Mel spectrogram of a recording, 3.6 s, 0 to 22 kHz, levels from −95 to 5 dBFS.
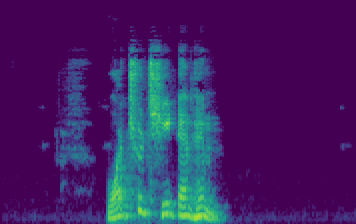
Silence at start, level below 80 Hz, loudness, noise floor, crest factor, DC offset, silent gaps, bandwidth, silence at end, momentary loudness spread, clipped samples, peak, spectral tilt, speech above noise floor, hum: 1.05 s; -56 dBFS; -16 LUFS; -83 dBFS; 18 dB; under 0.1%; none; 9.8 kHz; 1.35 s; 13 LU; under 0.1%; -2 dBFS; -4.5 dB/octave; 67 dB; none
